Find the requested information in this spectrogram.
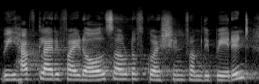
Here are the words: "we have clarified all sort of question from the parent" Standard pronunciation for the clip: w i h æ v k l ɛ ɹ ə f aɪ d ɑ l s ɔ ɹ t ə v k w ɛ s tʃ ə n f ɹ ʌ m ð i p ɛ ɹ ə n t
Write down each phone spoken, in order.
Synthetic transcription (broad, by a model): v i h æ v k l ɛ ɹ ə f aɪ d ɑ l s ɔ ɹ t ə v k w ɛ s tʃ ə n f ɹ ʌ m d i p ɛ ɹ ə n t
